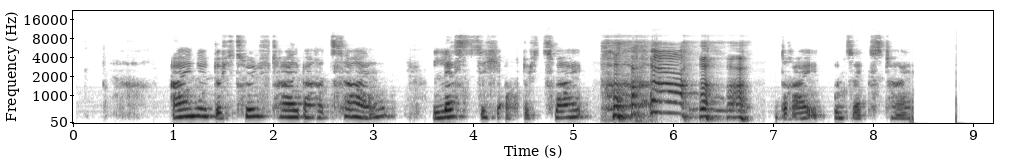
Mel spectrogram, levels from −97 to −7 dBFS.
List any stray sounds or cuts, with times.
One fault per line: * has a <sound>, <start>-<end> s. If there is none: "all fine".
* has a laugh, 5.3-6.8 s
